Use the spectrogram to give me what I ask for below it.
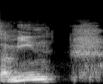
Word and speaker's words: Amen: identifies himself as the Amen now Amen is actually from a Hebrew word that's originally pronounced I mean and it's the word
